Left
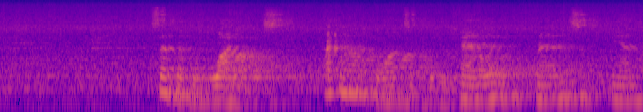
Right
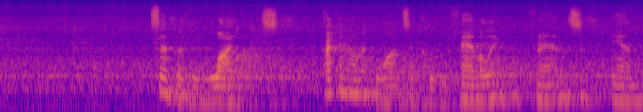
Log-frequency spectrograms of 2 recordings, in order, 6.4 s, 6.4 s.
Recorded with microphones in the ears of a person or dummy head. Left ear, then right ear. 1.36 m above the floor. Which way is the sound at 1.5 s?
70° right (ahead or behind).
